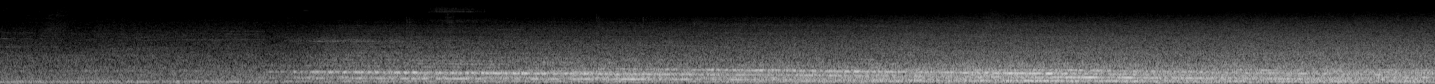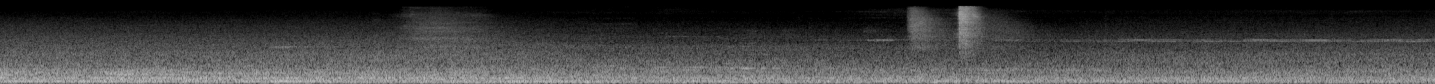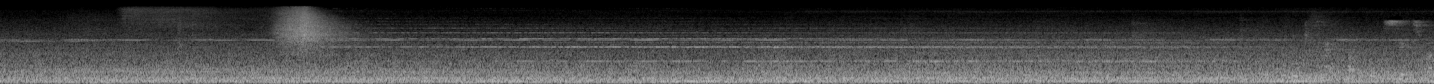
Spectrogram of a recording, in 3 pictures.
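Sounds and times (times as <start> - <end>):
sharp air hisses: 18.3 - 19.3, 23.4 - 24.6, 31.4 - 32.2.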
